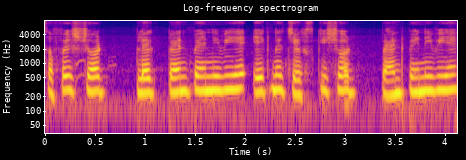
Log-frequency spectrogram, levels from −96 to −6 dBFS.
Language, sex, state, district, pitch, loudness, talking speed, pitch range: Hindi, female, Bihar, Gaya, 260 Hz, -14 LUFS, 230 wpm, 245-275 Hz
